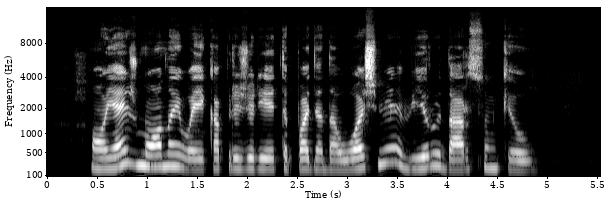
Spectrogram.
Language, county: Lithuanian, Kaunas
